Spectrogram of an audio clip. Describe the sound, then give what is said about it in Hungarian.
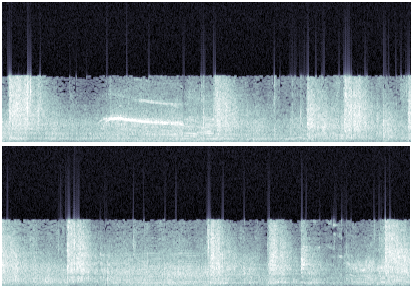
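Police fire tear gas launchers again and again: sharp booming thumps at an uneven rhythm over a constant roar of crowd noise, with a brief high whistle early on. “A rendőrök folyamatosan könygázlövedékeket lőnek, mi is egy kicsit ezt a részét kaptuk el, a füstöt.”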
